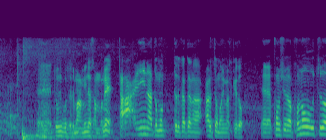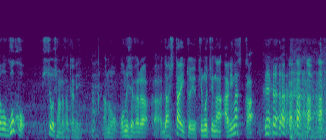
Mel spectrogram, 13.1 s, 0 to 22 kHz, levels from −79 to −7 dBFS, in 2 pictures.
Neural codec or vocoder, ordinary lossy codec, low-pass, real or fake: codec, 16 kHz in and 24 kHz out, 2.2 kbps, FireRedTTS-2 codec; none; 7.2 kHz; fake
